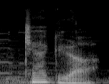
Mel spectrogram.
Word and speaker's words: Jaguar: In British English, it is said as Jaguar.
